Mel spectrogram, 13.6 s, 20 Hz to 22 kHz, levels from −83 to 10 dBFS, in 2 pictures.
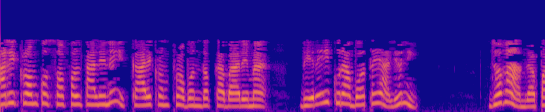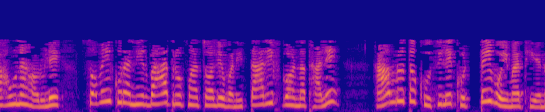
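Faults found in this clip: MP3 compression, heavy, throughout the speech. Watery, swirly texture. Sibilants smeared and chirpy. No content above 5 kHz, so a hard treble ceiling. Likely cause: a starved MP3 encode, which fits a very low bitrate near 16 kbps.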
